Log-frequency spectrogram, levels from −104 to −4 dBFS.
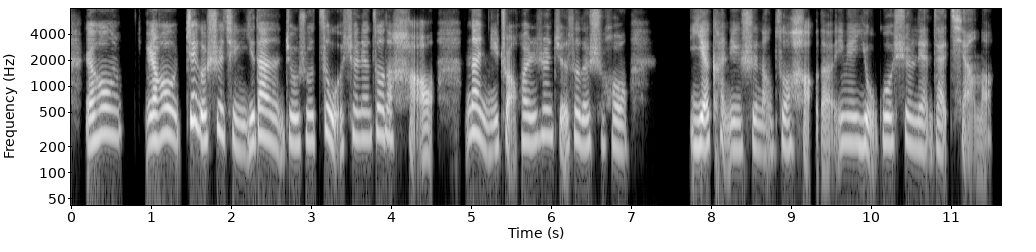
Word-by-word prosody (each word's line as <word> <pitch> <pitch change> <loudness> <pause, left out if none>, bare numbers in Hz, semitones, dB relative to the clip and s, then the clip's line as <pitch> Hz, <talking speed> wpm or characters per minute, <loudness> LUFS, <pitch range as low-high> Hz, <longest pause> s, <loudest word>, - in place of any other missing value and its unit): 然 215 +2 +4
后 275 -1 0 0.3
然 235 +2 +7
后 270 -4 +3
这 400 -3 +6
个 225 - +5
事 285 +4 +1
情 210 -9 -2
一 215 +4 +3
旦 240 -8 +4
就 215 -2 0
是 - - -6
说 230 -1 -2
自 - - -1
我 460 +1 +2
训 260 -3 -3
练 245 0 -4
做 275 +1 0
得 265 -2 -2
好， - - -1 0.4
那 285 +2 +5
你 195 -3 -3
转 - - 0
换 230 -1 -1
人 225 - -3
生 270 0 -4
角 - - -3
色 245 -3 -1
的 205 - -1
时 230 - -2
候， 190 -5 -5 0.7
也 205 0 +5
肯 - - -5
定 190 0 -4
是 205 -2 -2
能 175 +2 -9
做 195 +1 -4
好 - - 0
的， - - -6
因 220 - -5
为 220 -1 -2
有 210 - 0
过 220 -1 -1
训 220 -2 -3
练 190 - -4
在 - - -3
前 - - +1
了。 - - -10
225 Hz, 250 characters per minute, -22 LUFS, 210-265 Hz, 0.7 s, 然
